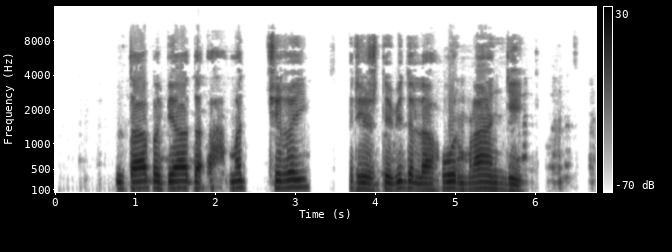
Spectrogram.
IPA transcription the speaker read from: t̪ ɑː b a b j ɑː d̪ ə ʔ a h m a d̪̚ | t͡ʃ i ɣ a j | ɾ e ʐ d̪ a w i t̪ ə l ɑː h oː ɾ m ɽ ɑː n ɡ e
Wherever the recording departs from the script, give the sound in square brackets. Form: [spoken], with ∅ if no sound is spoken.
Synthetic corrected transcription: [d̪] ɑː b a b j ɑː d̪ ə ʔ a h m a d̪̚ | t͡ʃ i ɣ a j | ɾ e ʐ d̪ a w i [d̪] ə l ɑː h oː ɾ m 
